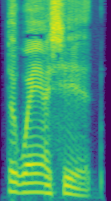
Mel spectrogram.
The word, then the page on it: the way I see it: American English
